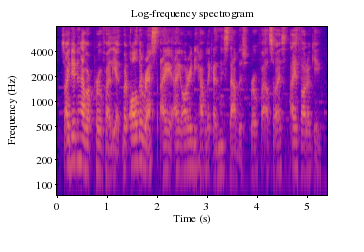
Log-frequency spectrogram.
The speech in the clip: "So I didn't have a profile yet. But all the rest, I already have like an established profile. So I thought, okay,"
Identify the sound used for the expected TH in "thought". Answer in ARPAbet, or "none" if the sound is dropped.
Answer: TH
